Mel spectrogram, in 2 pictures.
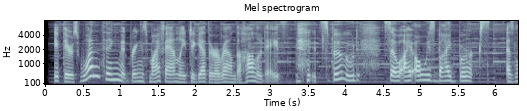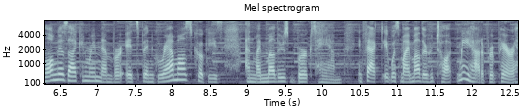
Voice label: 40s Female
